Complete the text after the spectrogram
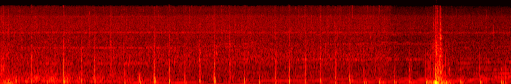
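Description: Footsteps run quickly over leaves and soft ground.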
